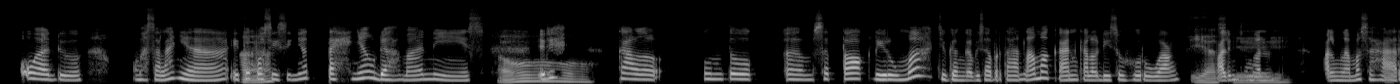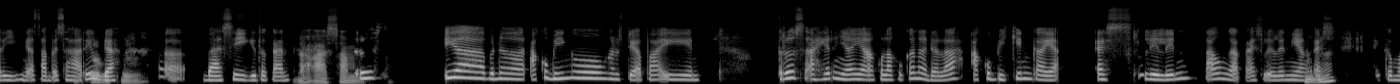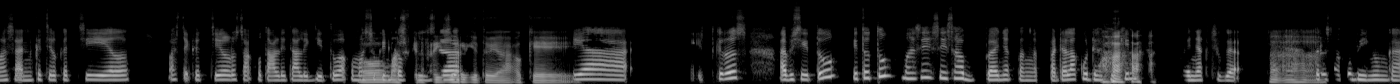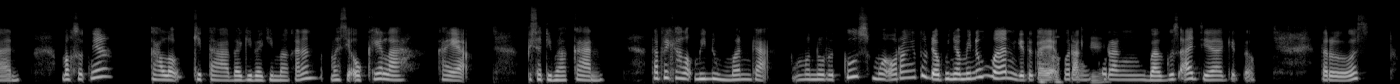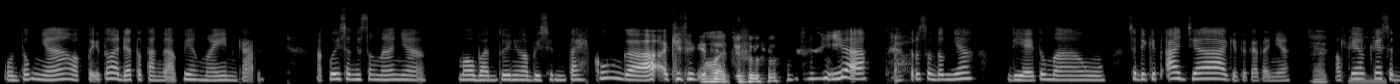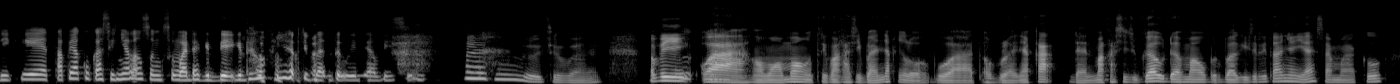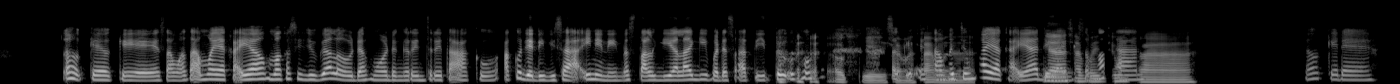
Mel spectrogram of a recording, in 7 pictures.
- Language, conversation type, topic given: Indonesian, podcast, Bagaimana pengalamanmu memasak untuk keluarga besar, dan bagaimana kamu mengatur semuanya?
- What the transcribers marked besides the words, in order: in English: "freezer"; in English: "freezer"; laughing while speaking: "Wah"; laughing while speaking: "Oke"; laughing while speaking: "Gitu gitu"; laughing while speaking: "Waduh"; other background noise; laughing while speaking: "gede gitu biar dibantuin ngabisin"; chuckle; chuckle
